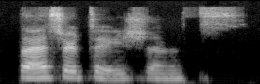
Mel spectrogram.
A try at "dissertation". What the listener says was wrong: No, it's not dissertation. It's dissertation. Dissertation. It's not an I. It's a dissertation. Yeah, in the Philippines, we say dissertation. Yeah, just remember that it's not it's a cultural thing. It's a Filipino thing.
